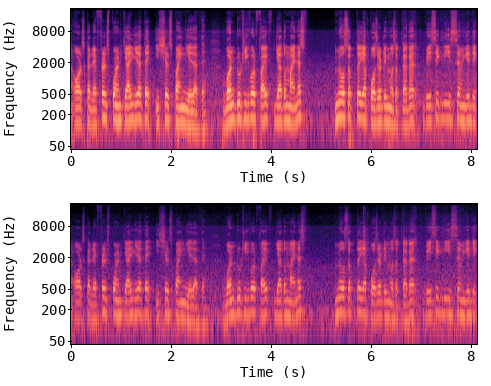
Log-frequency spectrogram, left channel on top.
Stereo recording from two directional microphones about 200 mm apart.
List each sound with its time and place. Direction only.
0.0 s a man's voice: 35° left (ahead or behind)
